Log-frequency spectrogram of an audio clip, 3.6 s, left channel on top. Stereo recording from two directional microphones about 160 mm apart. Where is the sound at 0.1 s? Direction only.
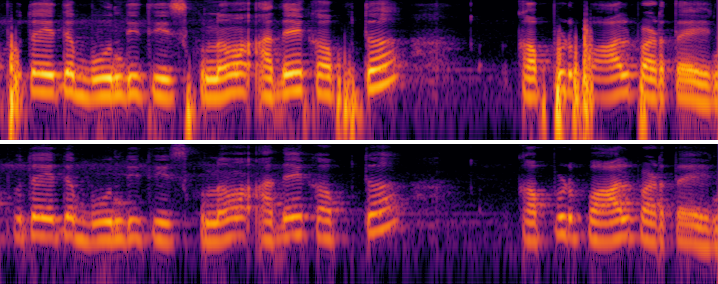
45° left (ahead or behind).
